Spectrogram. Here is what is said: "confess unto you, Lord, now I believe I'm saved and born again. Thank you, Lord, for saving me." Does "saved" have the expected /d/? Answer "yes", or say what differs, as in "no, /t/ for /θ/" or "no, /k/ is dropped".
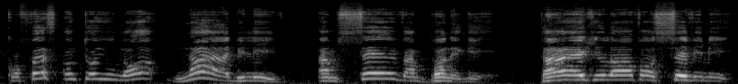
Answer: no, /d/ is dropped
